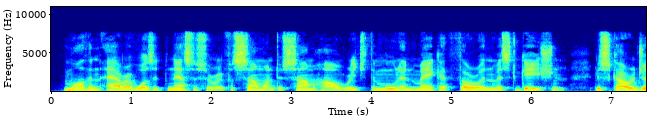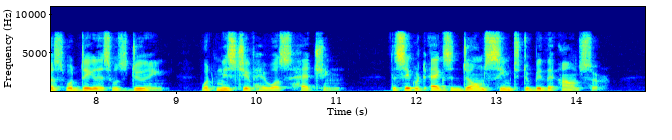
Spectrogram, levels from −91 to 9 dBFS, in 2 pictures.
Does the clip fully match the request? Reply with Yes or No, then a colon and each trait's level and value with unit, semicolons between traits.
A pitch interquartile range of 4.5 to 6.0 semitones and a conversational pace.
No: average, 2.7 semitones; average, 155 wpm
